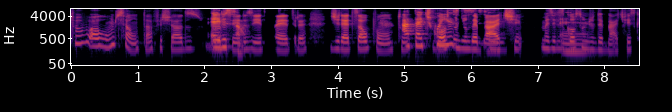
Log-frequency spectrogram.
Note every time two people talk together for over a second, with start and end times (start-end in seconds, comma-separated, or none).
5.0-6.5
